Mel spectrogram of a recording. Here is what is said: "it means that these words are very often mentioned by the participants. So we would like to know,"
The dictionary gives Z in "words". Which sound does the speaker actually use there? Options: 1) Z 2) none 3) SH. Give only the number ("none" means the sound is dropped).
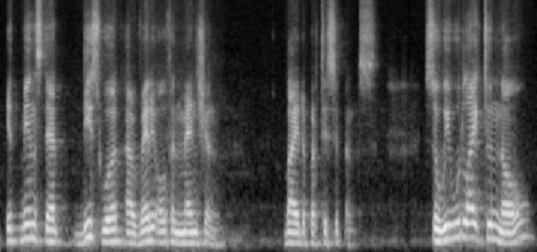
2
